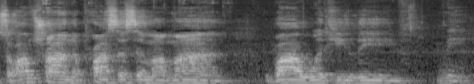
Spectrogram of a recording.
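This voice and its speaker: Speaking very slowly with an American accent, a man at medium pitch keeps a fairly even intonation over noticeable background noise and audible room echo. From Tulsa, Oklahoma. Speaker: guest preacher. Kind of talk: testimony.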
